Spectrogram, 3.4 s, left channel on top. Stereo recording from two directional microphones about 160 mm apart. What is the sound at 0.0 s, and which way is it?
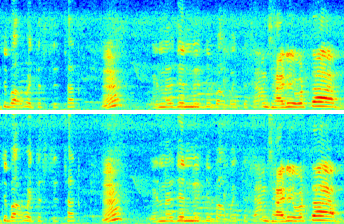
A woman's voice, 20° left (ahead or behind).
